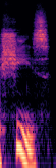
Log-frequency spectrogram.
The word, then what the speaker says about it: Sidhe: underground through what are called the Shis. This is spelled Sidhes.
